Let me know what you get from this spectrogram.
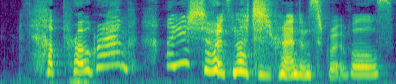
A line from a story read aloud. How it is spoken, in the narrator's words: Mimi said, laughing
